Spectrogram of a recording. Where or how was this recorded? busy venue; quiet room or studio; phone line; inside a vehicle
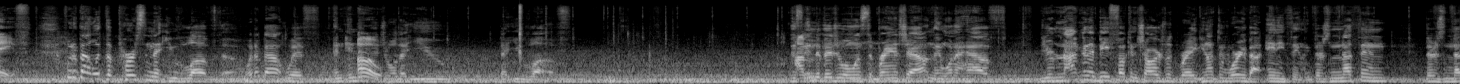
inside a vehicle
